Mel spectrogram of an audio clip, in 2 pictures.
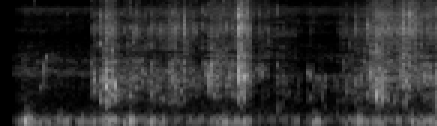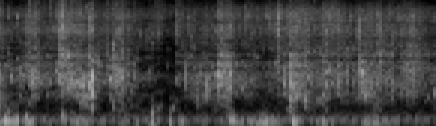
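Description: Shallow muddy water splashing and sloshing irregularly as a person wades through it and reaches into it with his hand, with a brief lull about two seconds in.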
